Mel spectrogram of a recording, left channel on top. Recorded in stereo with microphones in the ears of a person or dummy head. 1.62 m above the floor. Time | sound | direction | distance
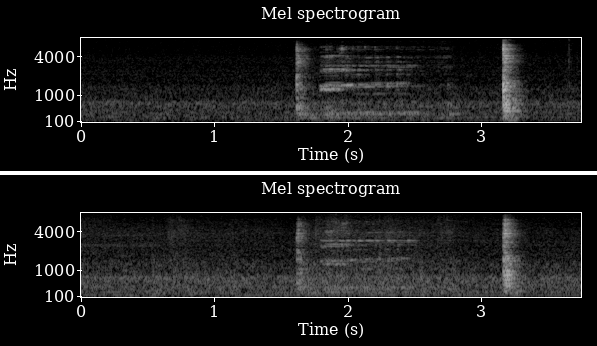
1.6 | a clunk | 55° left (ahead or behind) | 1.1 m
